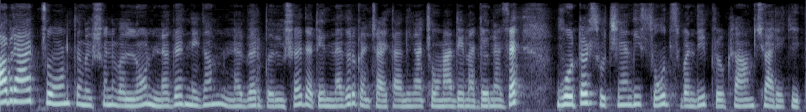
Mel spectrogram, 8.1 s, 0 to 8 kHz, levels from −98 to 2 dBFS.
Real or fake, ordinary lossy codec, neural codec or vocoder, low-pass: fake; MP3, 64 kbps; codec, 44.1 kHz, 3.4 kbps, Pupu-Codec; 7.2 kHz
